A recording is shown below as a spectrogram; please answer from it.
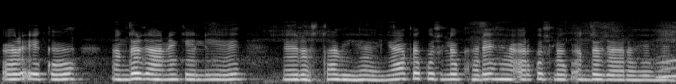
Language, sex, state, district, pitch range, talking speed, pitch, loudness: Hindi, female, Chandigarh, Chandigarh, 225-240 Hz, 205 wpm, 230 Hz, -16 LUFS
